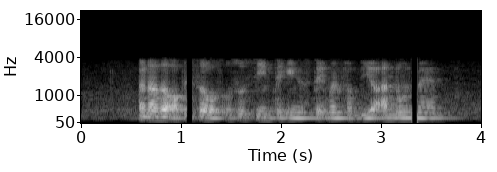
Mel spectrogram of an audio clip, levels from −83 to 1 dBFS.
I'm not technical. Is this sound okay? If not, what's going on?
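No. Throughout, there is channel delay (comb filtering): one channel arrives roughly 20 ms late, and mixing the two cancels evenly spaced frequencies, leaving the telephone-band sound rough or slightly doubled. At 1.05 to 1.11 s and again at 3.30 to 3.36 s, packet loss filled with silence cuts 60 ms holes with hard edges, which fits two lost packets each time.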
